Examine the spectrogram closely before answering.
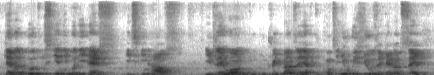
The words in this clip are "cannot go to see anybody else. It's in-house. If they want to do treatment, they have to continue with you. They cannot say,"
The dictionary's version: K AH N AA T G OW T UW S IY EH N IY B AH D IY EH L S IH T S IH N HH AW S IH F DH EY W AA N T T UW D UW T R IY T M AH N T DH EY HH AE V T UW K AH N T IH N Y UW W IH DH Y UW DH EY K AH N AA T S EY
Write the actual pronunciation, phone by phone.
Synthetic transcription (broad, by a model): K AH N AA T G OW T UW S IY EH N IY B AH D IY EH L S IH T S IH N HH AW S IH F DH EY W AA N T T UW D UW T R IY T M AH N T DH EY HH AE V T UW K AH T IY N Y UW W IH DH Y UW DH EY K AH N AA T S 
